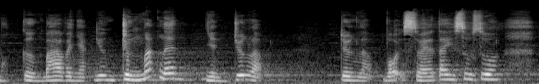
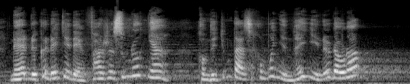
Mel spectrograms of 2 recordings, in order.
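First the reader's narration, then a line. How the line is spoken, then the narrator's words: Calling out. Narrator (Vietnamese): Nhạc Dương kêu lên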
